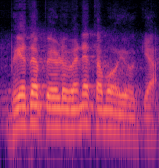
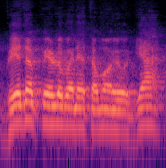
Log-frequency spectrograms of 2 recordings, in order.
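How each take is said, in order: First: It is said as a plain statement. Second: It is said with a questioning tune. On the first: Whoever states the difference is fit for darkness. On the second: Would one who states the difference be fit for darkness?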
